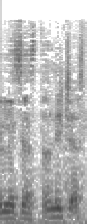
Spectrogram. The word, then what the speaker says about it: Leicester: People will say Leicester, and they call it over Leicester. And they say, well, it's the way it's written for certain people. They want to pronounce the C and the I.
